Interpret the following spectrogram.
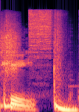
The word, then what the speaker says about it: Qi: All three new handsets for 2017 get a major feature that Apple's been lagging on for years: Qi wireless charging, pronounced Qi.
